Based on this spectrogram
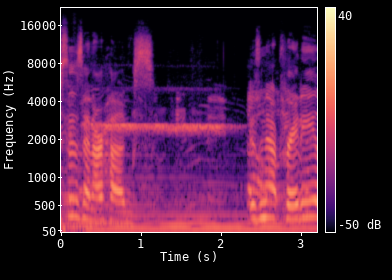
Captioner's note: whistle blowing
